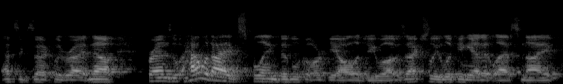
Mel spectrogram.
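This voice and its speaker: A man's voice: lowish voice, fast talker, fairly bright tone. Echoey male radio host. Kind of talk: live radio panel hosting, addressing listeners. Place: classroom at a seminary, small audience. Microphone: desk microphone on boom arm. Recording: roomy echo, somewhat distant.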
